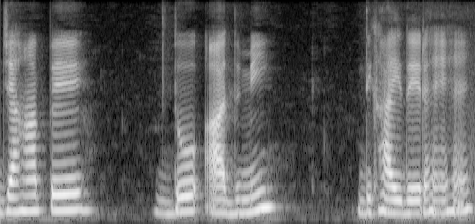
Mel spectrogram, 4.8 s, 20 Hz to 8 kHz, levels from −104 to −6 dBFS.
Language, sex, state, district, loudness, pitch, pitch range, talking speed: Hindi, female, Uttar Pradesh, Hamirpur, -18 LUFS, 195 Hz, 175-210 Hz, 100 wpm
